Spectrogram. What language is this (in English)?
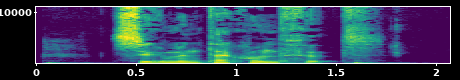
Kabyle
